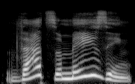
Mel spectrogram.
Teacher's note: When you say, That's amazing, your voice should rise with excitement.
